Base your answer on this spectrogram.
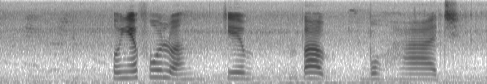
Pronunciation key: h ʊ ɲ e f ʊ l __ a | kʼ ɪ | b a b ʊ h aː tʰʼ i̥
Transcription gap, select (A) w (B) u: A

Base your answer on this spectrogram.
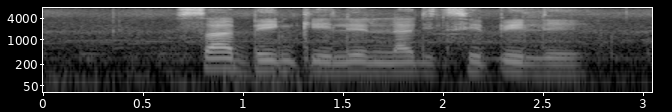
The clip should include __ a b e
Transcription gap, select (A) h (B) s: B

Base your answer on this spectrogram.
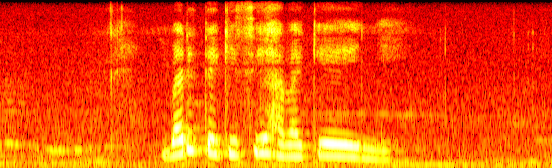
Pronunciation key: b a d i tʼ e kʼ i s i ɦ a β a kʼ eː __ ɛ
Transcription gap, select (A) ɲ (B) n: A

